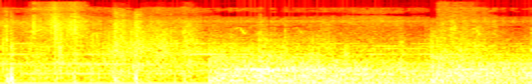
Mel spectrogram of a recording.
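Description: Horse hooves clip-clop in the Red Dead Redemption video game, a run of quick faint hoof knocks at the start that give way to a steadier rumbling gallop with low background game sound.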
